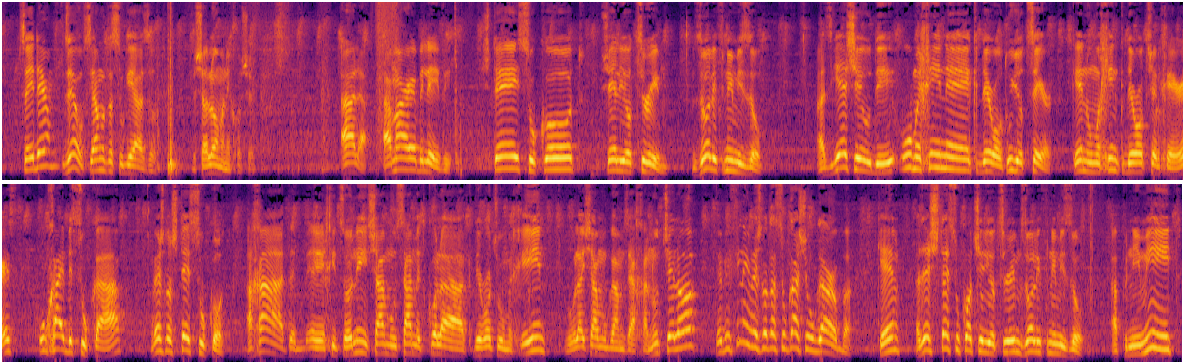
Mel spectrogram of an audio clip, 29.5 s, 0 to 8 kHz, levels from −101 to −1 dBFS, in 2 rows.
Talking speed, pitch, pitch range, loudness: 160 wpm, 190 Hz, 160-245 Hz, -16 LUFS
